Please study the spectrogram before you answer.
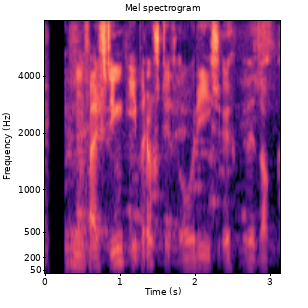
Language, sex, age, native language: Icelandic, male, 13, Icelandic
